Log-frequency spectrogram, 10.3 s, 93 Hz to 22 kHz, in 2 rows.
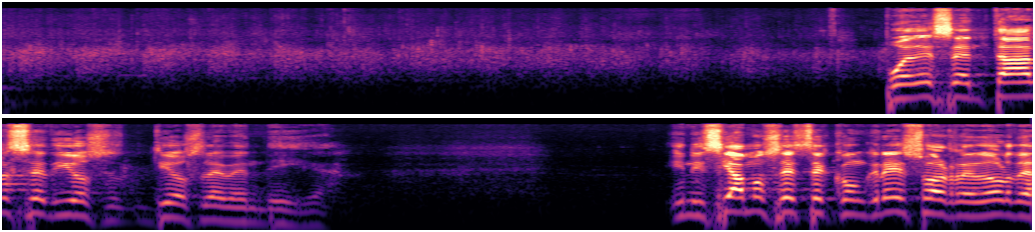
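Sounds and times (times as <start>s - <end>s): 
large crowd at a church congress applauding: 0.0s - 6.0s
speech: 4.4s - 6.9s, 8.5s - 10.2s.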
